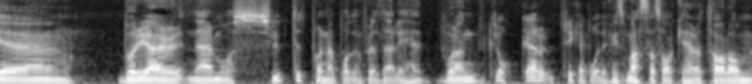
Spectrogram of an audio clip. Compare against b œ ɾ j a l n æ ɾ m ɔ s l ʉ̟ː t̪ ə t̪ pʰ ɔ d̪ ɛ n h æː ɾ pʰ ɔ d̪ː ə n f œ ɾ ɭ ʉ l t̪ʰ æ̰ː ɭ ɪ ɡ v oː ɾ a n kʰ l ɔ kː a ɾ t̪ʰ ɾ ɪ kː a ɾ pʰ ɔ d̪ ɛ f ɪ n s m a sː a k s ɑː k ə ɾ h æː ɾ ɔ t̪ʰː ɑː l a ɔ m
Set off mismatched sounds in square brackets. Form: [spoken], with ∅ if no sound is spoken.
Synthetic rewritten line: b œ ɾ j a [ɾ] n æ ɾ m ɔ s l ʉ̟ː t̪ ə t̪ pʰ ɔ d̪ ɛ n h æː ɾ pʰ ɔ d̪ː ə n f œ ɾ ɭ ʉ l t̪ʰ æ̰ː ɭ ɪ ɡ v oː ɾ a n kʰ l ɔ kː a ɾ t̪ʰ ɾ ɪ kː a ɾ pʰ ɔ d̪ ɛ f ɪ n s m a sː a [∅] s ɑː k ə ɾ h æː ɾ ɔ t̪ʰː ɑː l a ɔ m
